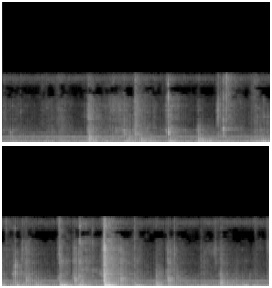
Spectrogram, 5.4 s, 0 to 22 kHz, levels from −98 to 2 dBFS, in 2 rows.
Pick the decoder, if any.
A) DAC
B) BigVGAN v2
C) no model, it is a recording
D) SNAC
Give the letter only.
B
